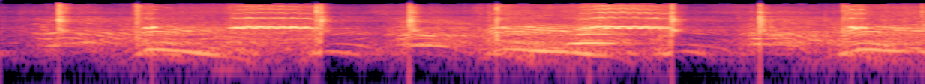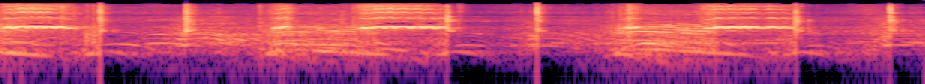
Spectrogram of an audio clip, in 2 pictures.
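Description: Mikoshi bearers shouting a rhythmic chant in unison as they carry a portable shrine, a falling-pitch call about once a second. Sharp clicks come between the calls.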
